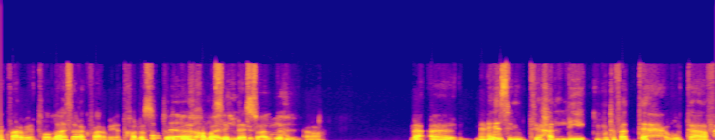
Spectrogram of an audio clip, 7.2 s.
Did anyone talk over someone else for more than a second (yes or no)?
yes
